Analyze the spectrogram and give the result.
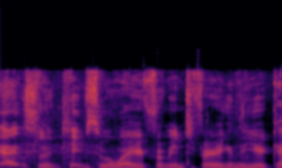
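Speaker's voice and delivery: ordinary delivery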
